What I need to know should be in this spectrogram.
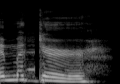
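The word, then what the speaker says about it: Imgur: Eu nem sei como é que fala isso. É Imager? É Imager. – Imager, é isso mesmo.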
